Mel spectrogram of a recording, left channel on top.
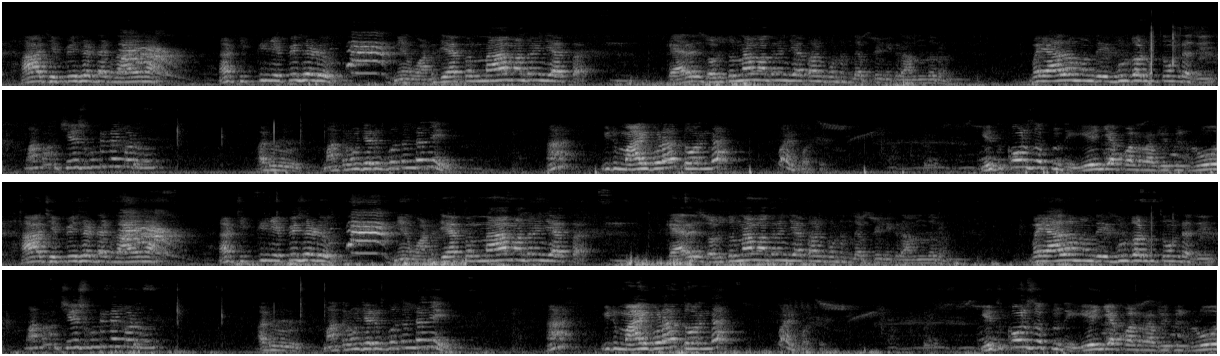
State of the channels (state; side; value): normal; both; correlation 0.75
